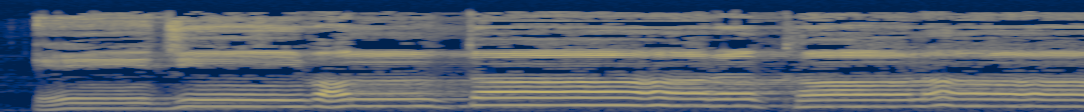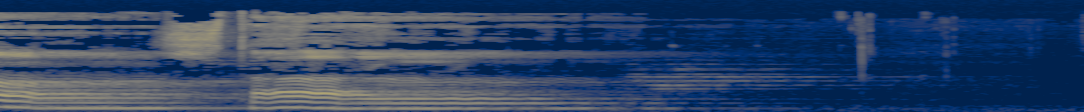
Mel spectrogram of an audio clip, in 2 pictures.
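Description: A Bangla Islamic song: one voice singing long, held notes with wavering ornaments, fading out near the end.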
